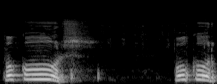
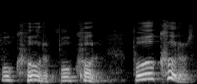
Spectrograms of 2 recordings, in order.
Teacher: অল্পপ্রাণ থাকলে সেটাকে আমরা মহাপ্রাণ করব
